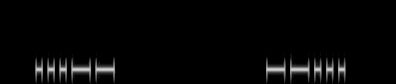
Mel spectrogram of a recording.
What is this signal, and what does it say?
Morse code, heard as a keyed tone, about 20 wpm, spaced as for 5 wpm, 700 Hz. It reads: 37
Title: 235 Lesson 38d - Letter q - Two Characters 20wpm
